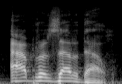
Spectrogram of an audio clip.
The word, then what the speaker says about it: Abzaradel: on two things number one your name is pronounced abrazadel wow okay number two nelson asked me nelson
